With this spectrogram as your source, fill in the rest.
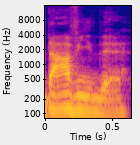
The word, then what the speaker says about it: Davide: Actually, it's pronounced Davidid.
